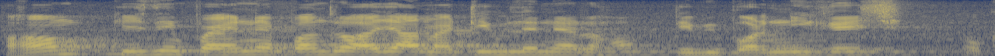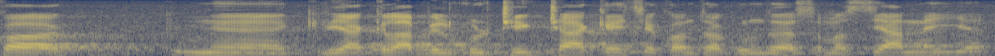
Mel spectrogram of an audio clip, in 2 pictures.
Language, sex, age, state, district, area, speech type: Maithili, male, 45-60, Bihar, Supaul, rural, spontaneous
